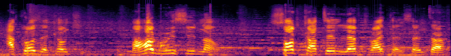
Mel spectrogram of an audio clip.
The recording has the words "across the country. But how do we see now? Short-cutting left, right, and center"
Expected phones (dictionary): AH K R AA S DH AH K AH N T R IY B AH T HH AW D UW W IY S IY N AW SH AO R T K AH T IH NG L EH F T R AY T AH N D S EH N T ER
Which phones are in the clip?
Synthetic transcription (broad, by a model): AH K R AA S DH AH K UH N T R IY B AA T HH AW D UW W IY S IY N AW S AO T K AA T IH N L EH F T R AY T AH N S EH N T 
